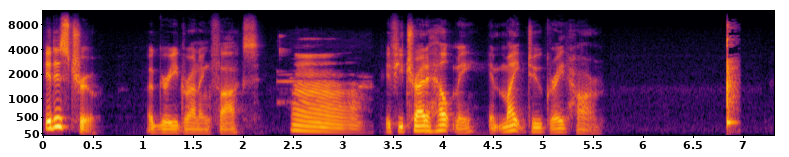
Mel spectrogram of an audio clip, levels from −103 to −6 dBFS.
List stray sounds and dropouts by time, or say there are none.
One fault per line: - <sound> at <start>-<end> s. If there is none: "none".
- sigh at 2.3-3.3 s
- thud at 6.8-7.0 s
